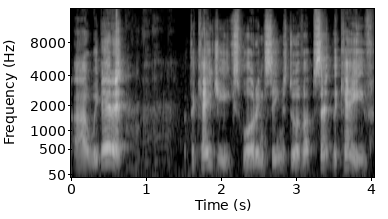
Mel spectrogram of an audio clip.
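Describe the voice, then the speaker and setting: A man's voice: a little high, sing-song, normal speed, a bit bright, voice pushed up. A man doing a goofy pompous talking book. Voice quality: goofy cartoonish voice.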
